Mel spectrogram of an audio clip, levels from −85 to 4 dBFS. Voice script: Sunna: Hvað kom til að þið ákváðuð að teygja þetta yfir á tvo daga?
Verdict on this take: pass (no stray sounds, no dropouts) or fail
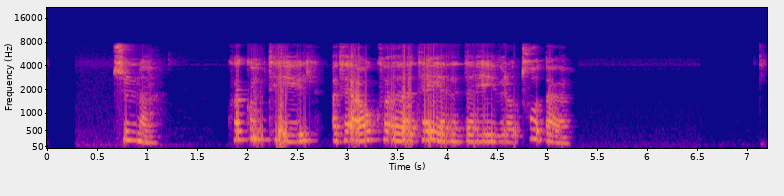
pass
